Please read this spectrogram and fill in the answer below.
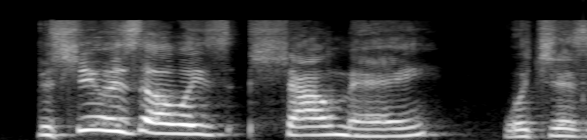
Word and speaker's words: Mei: I think her name is Mei, and not May.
